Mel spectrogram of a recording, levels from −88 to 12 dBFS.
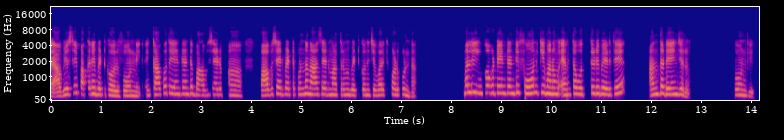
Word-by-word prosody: ఆహ్, -, -, +5 dB
ఆబ్వియస్లీ 250 Hz, +10 st, -1 dB
పక్కనే 260 Hz, +2 st, +1 dB
బెట్టుకోవాలి 225 Hz, -5 st, 0 dB
ఫోనుని. 200 Hz, -2 st, -2 dB, 0.3 s
కాపోతే 295 Hz, +5 st, 0 dB
ఏంటంటే, 270 Hz, +1 st, -1 dB
బాబు 220 Hz, 0 st, -6 dB
సైడ్ 245 Hz, -1 st, -2 dB, 0.2 s
ఆ! -, -, -3 dB, 0.6 s
బాబు 225 Hz, +3 st, +2 dB
సైడ్ 270 Hz, -3 st, +1 dB
బెట్టకుండా 255 Hz, +2 st, -1 dB
నా 245 Hz, -, +6 dB
సైడ్ 250 Hz, -1 st, 0 dB
మాత్రమే 235 Hz, 0 st, -3 dB
బెట్టుకొని 230 Hz, +1 st, -5 dB
చివరికి 230 Hz, +1 st, -4 dB
పడుకుంటా. 230 Hz, -8 st, -4 dB, 1.0 s
మళ్ళీ 340 Hz, +1 st, +4 dB
ఇంకొకటెంటంటే, 310 Hz, 0 st, +1 dB
ఫోనుకి 310 Hz, +2 st, +3 dB
మనం 275 Hz, -1 st, +5 dB, 0.2 s
ఎంత 245 Hz, +3 st, -4 dB, 0.2 s
ఒత్తిడి 290 Hz, +4 st, 0 dB
బెడితే, 260 Hz, +2 st, +3 dB, 0.7 s
అంత 270 Hz, +3 st, +1 dB
డేంజరు 255 Hz, -1 st, +2 dB, 0.9 s
ఫోనుకి. 220 Hz, -7 st, -4 dB
250 Hz, 125 wpm, -22 LUFS, 230-285 Hz, 1.0 s, నా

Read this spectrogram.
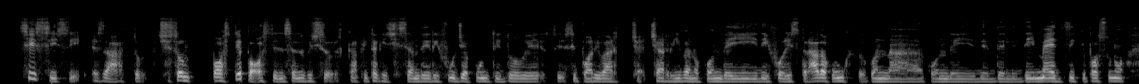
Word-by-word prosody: sì, 270 Hz, -3 st, +2 dB
sì, 290 Hz, -, -1 dB
sì, -, -, -7 dB
esatto. -, -, -3 dB
Ci -, -, -3 dB
son 185 Hz, -2 st, +5 dB, 0.2 s
posti 170 Hz, +8 st, +4 dB
e -, -, +10 dB
posti, 310 Hz, -, +4 dB
nel 135 Hz, -, -3 dB
seno 145 Hz, +1 st, 0 dB
che 150 Hz, -, -6 dB
ci -, -, -3 dB
so -, -, -3 dB
capita 150 Hz, +3 st, -3 dB
che 145 Hz, -3 st, -7 dB
ci 125 Hz, -, -4 dB
sian 140 Hz, -1 st, 0 dB
dei 140 Hz, 0 st, 0 dB
rifugi, 140 Hz, +1 st, +1 dB
appunti, 145 Hz, -2 st, -1 dB
dove 135 Hz, 0 st, -3 dB
si -, -, -9 dB
si 150 Hz, -, -6 dB
può 135 Hz, -, 0 dB
arrivar 140 Hz, -1 st, +1 dB
cioè, -, -, -7 dB
c'arrivano 145 Hz, -1 st, 0 dB
con 140 Hz, +2 st, +1 dB
dei 135 Hz, 0 st, -1 dB
dei 135 Hz, 0 st, -3 dB
fuoristrada 140 Hz, 0 st, +4 dB
o -, -, -1 dB
comunq 150 Hz, 0 st, -1 dB
con 140 Hz, -1 st, 0 dB, 0.4 s
con 130 Hz, 0 st, -5 dB
dei 130 Hz, 0 st, -6 dB
de 130 Hz, 0 st, -8 dB
delli 130 Hz, -1 st, -7 dB
dei 140 Hz, +1 st, +1 dB
mezzi 145 Hz, 0 st, +4 dB
che -, -, -9 dB
possono, 300 Hz, -, +1 dB
140 Hz, 225 wpm, -32 LUFS, 135-150 Hz, 0.4 s, e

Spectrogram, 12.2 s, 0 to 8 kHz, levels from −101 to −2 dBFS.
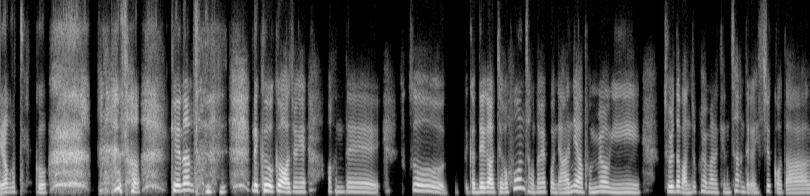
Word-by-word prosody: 이런 180 Hz, -, +3 dB
것도 190 Hz, +1 st, -10 dB
있고 165 Hz, -4 st, -3 dB, 0.8 s
그래서 -, -, +3 dB, 0.5 s
괜한 255 Hz, +2 st, +7 dB
자존 210 Hz, -3 st, -2 dB, 0.6 s
근데 235 Hz, -4 st, +6 dB
그 230 Hz, -1 st, +7 dB
그 220 Hz, +2 st, +4 dB
와중에 190 Hz, -1 st, +4 dB, 0.3 s
아 -, -, -6 dB
근데 190 Hz, -3 st, -4 dB, 0.3 s
숙소 220 Hz, -, -1 dB, 0.3 s
그러니까 175 Hz, -, -2 dB
내가 185 Hz, +1 st, +5 dB
제가 175 Hz, 0 st, -2 dB
호언장담했거든요. 185 Hz, -, -3 dB
"아니야. 190 Hz, +5 st, +1 dB
분명히 170 Hz, -3 st, -4 dB, 0.3 s
2 200 Hz, 0 st, +2 dB
다 205 Hz, -, +2 dB
만족할 195 Hz, +7 st, -4 dB
만한 175 Hz, -1 st, -6 dB
괜찮은 175 Hz, +5 st, -8 dB
데가 -, -, -6 dB
있을 165 Hz, +7 st, -6 dB
거다, 155 Hz, -2 st, -5 dB
185 Hz, 305 characters per minute, -21 LUFS, 170-205 Hz, 0.8 s, 괜한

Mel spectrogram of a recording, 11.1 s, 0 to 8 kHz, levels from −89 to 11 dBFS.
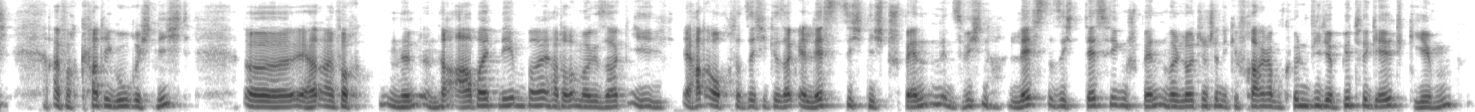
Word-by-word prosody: tatsächlich, -, -, -21 dB, 0.3 s
einfach -, -, -2 dB
kategorisch 165 Hz, -3 st, 0 dB
nicht. 200 Hz, +2 st, -4 dB, 0.4 s
Äh, 150 Hz, 0 st, +6 dB
er 145 Hz, -, +5 dB
hat 150 Hz, -, +4 dB
einfach 155 Hz, -1 st, +2 dB
'ne 155 Hz, -8 st, +1 dB
'ne 180 Hz, -11 st, -2 dB
Arbeit 180 Hz, +5 st, +3 dB
nebenbei. 180 Hz, 0 st, 0 dB
Er 180 Hz, -, -1 dB
hat 160 Hz, -, -1 dB
auch 155 Hz, -, +4 dB
immer 155 Hz, -3 st, +1 dB
gesagt, 150 Hz, -, -1 dB
i 165 Hz, -, -7 dB
er -, -, -1 dB
hat -, -, +3 dB
auch 160 Hz, 0 st, +3 dB
tatsächlich 160 Hz, +1 st, -6 dB
gesagt, 160 Hz, 0 st, 0 dB
er 155 Hz, -, +4 dB
lässt 180 Hz, +4 st, +1 dB
sich 185 Hz, -1 st, -6 dB
nicht 155 Hz, -2 st, -5 dB
spenden. 200 Hz, +8 st, 0 dB
Inzwischen 170 Hz, 0 st, -5 dB
lässt 190 Hz, +6 st, +2 dB
er 185 Hz, -, -7 dB
sich 170 Hz, +1 st, -5 dB
deswegen 185 Hz, +1 st, -1 dB
spenden, 180 Hz, +1 st, -1 dB
weil 160 Hz, -, +3 dB
die -, -, -4 dB
Leute 165 Hz, +1 st, +1 dB
ständig 165 Hz, -5 st, -5 dB
gefragt 165 Hz, 0 st, +1 dB
haben: 150 Hz, -4 st, -2 dB
„Können 175 Hz, -1 st, -1 dB
wir 180 Hz, -, 0 dB
dir 160 Hz, -4 st, +1 dB
bitte 180 Hz, +1 st, -2 dB
Geld 180 Hz, +3 st, -1 dB
geben?" 150 Hz, +8 st, -3 dB
165 Hz, 250 wpm, -24 LUFS, 155-180 Hz, 0.4 s, Äh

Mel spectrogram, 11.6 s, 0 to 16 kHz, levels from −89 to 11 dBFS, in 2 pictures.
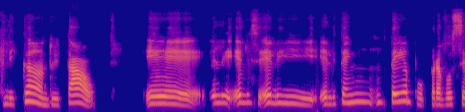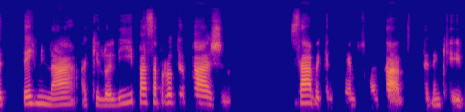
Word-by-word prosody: clicando 185 Hz, 0 st, -1 dB
e 165 Hz, -, -7 dB
tal, 220 Hz, 0 st, +4 dB, 0.6 s
eh, 195 Hz, -5 st, +2 dB
ele 215 Hz, +1 st, -3 dB
eles 225 Hz, 0 st, -2 dB
ele 205 Hz, -6 st, -3 dB
ele 185 Hz, +1 st, -5 dB
tem 225 Hz, +3 st, -4 dB
um 240 Hz, -2 st, -8 dB
um -, -, -12 dB
tempo 240 Hz, -8 st, 0 dB
para 170 Hz, -1 st, +1 dB
você 175 Hz, +1 st, -5 dB, 0.2 s
terminar 185 Hz, -3 st, +2 dB
aquilo 155 Hz, +1 st, -7 dB
ali 180 Hz, +9 st, -6 dB
e -, -, -20 dB
passar 230 Hz, -1 st, 0 dB
para 225 Hz, -, -4 dB
outra 230 Hz, 0 st, -5 dB
página, 210 Hz, +3 st, +4 dB, 0.7 s
sabe 210 Hz, -2 st, +5 dB
aqueles 180 Hz, -2 st, -19 dB
tempos 165 Hz, -2 st, -11 dB
contados 155 Hz, +1 st, +3 dB
que -, -, -69 dB
você -, -, -9 dB
tem 160 Hz, +1 st, -11 dB
que 305 Hz, -, -7 dB
200 Hz, 155 wpm, -24 LUFS, 175-225 Hz, 0.7 s, sabe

